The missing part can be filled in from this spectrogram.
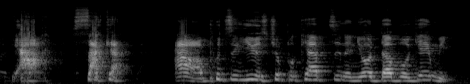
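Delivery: mock smug, self-important, pompous bragging. Imitating the other speaker's past words with a pompous, arrogant tone. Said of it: "with the pompous, arrogant self going".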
